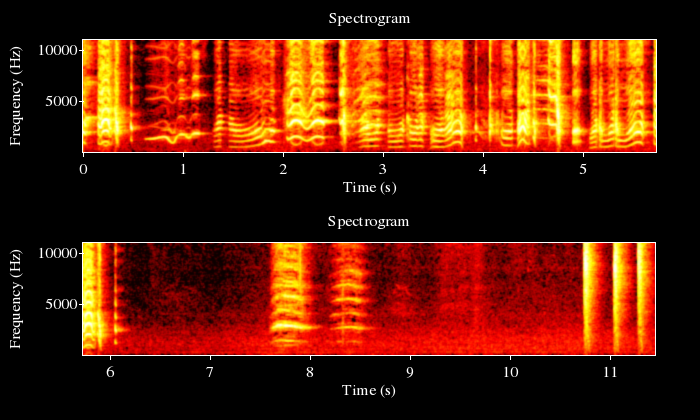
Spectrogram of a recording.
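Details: A talking parrot utters a quick run of wavering, speech-like syllables for about six seconds, then falls quiet apart from a brief buzzy burst and a few sharp clicks near the end.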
